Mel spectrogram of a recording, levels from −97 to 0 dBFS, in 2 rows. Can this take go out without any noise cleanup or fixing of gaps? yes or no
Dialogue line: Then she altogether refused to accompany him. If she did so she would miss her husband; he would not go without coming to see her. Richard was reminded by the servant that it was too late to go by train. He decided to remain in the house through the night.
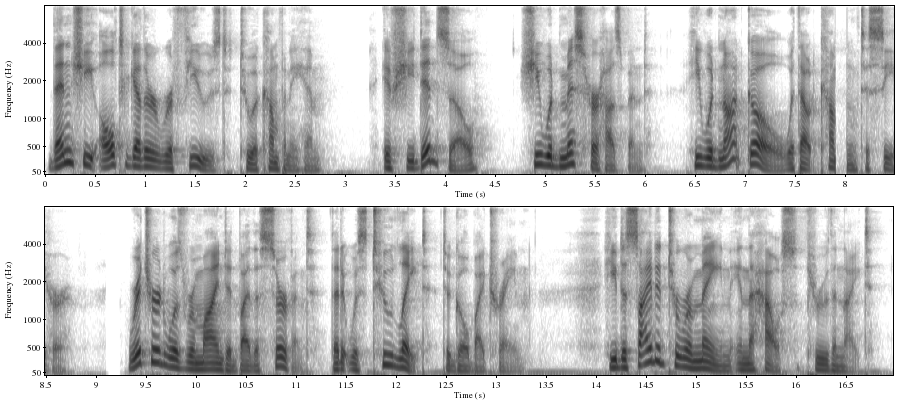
no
